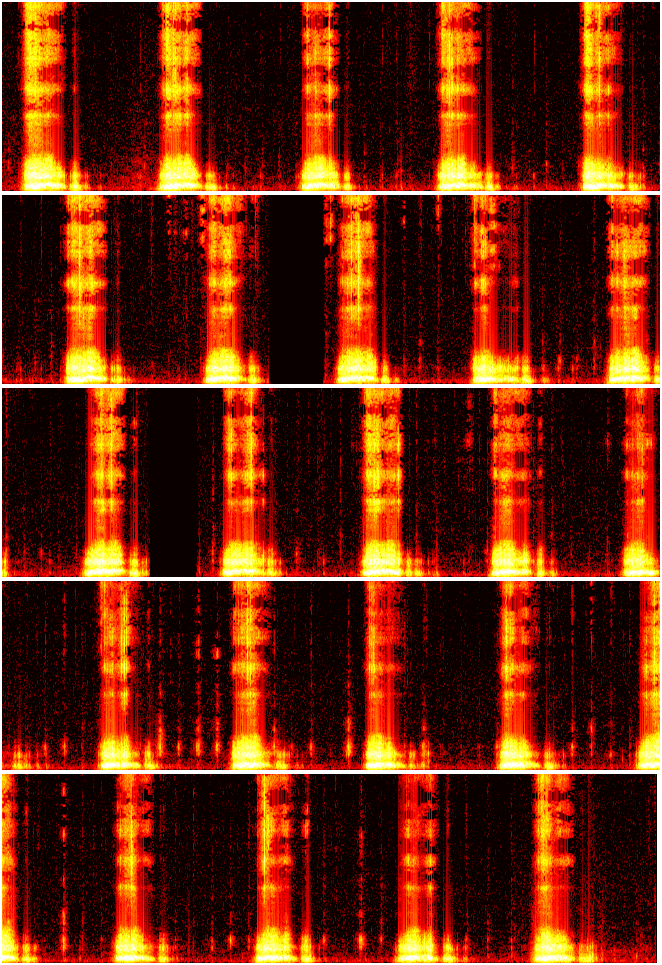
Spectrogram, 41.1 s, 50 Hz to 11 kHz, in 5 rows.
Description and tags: Loud bunny rabbit snoring
Courtesy of my little boy bunny, Phoenix! (He's currently fighting a sinus infection; normally you can't hear bunnies snore like this. In fact, if you DO hear your rabbit making sounds like this, you should take them to a vet ASAP.)
Recorded for the visual novelette, Francy Droo 2.
breathing, bunny, loud, rabbit, respiratory, rest, resting, sinus-infection, sleep, sleeping, snore, snoring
